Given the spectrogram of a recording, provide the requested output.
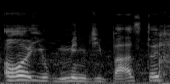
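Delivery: badly faked British accent; Gavin Free. Imitating Gavin hacking a computer, badly faked British accent. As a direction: put on a poor English accent. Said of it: "worst accent I've ever heard".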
